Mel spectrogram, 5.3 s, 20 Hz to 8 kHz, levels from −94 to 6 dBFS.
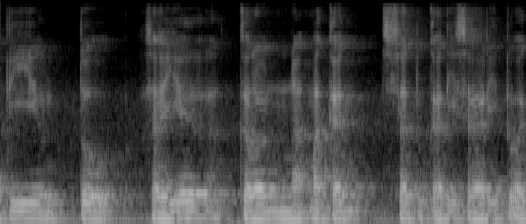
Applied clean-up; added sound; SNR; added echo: none; none; none; reverberation time 0.8 s.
